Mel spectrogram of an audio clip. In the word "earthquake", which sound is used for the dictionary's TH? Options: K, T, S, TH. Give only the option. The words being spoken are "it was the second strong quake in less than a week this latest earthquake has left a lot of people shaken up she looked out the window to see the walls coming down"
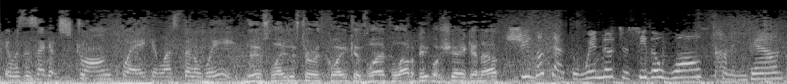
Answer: TH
